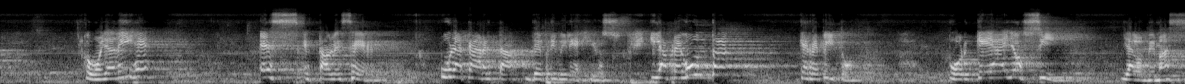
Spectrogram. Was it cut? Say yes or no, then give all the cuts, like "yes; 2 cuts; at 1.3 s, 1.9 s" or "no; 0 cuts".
no; 0 cuts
